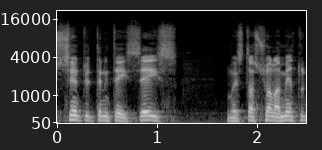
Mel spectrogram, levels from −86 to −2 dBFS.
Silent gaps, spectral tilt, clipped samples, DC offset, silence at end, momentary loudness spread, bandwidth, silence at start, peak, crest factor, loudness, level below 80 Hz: none; -4.5 dB/octave; under 0.1%; under 0.1%; 0 s; 11 LU; 14.5 kHz; 0 s; -12 dBFS; 18 dB; -28 LUFS; -64 dBFS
